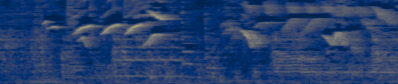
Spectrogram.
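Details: Double-collared seedeater singing strongly, giving short bright upslurred and downslurred whistles in two bursts, with faint steady tones and music in the background.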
